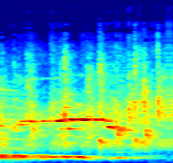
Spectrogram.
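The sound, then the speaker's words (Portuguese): A crowd claps and cheers together, giving a shout of joy and applause to Jesus, in a steady, dense wash of applause with raised voices shouting over it, sustained and fairly loud throughout the short moment. “E se você concorda, dê um grito de júbilo, dê um aplauso a Jesus.”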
